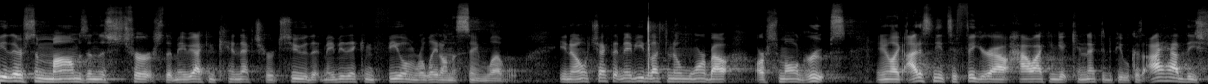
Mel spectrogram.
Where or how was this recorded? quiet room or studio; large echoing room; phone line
large echoing room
